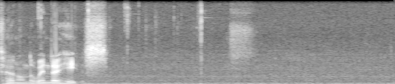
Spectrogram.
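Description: A cockpit switch clicks once.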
